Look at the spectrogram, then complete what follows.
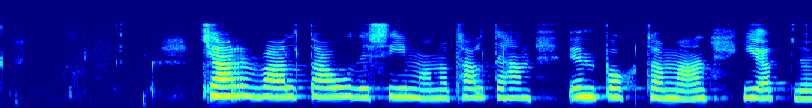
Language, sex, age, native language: Icelandic, male, 11, Icelandic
